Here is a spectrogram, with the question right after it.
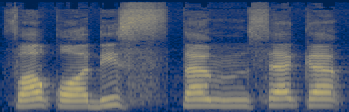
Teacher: اب ہم نے اس دال کو اس سین کے ساتھ ملانا ہے، یہ الف نہیں پڑھنا، اور یہاں پہ قاف کو موٹا پڑھیں، فقد استمسک، سین کو اچھی طرح سیٹک کی آواز کے ساتھ ادا کیا کریں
